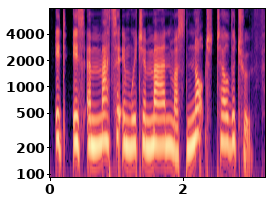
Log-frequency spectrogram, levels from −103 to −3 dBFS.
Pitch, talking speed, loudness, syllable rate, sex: 215 Hz, 240 wpm, -17 LUFS, 5.0 syllables/s, female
